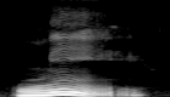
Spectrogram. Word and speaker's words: knee: it feels quite hard keep in mind yes this word begins with a k in spelling but the pronunciation is knee the boy fell and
